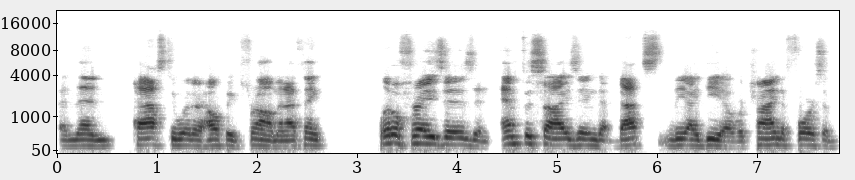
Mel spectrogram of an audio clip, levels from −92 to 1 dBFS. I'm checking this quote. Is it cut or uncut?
uncut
